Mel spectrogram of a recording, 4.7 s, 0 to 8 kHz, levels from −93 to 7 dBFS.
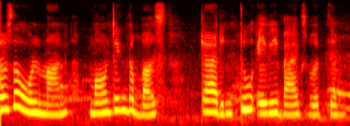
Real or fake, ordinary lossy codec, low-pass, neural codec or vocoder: fake; none; 7.2 kHz; codec, 44.1 kHz, 7.8 kbps, Pupu-Codec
